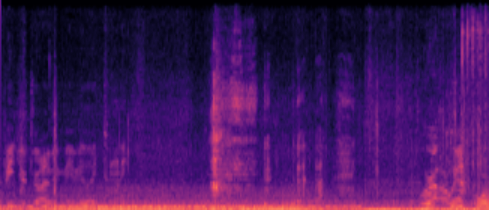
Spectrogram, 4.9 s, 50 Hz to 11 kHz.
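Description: A vehicle in four-wheel drive rolls slowly along a dirt road at about 20, its steady low engine rumble and road noise continuous throughout, with people talking over it inside the cab.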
